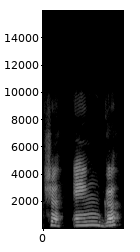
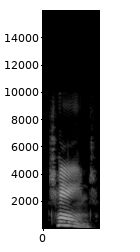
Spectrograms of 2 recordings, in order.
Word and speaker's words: change: we have cha aing what if it we tried it with the gu sound cha ang no that doesn't sound like a word so let's try it one more time with the soft g cha ange change awesome and the last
